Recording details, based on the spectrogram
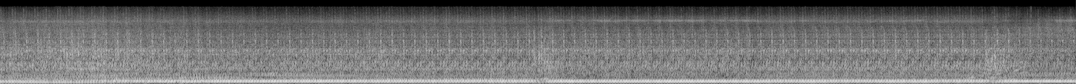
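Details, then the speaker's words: Tuned engine running after the gearbox restoration and a small-to-large cam change; hollow rapid knocking at about three per second rides over the idle, unchanged when the clutch is pressed. Mechanic thinks it sounds like piston slap, possibly a broken skirt. "Cela ressemble à une bascule à piston. La lame est cassée ou quelque chose comme ça."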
